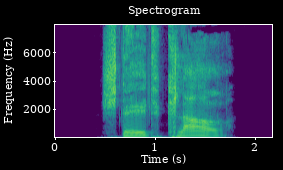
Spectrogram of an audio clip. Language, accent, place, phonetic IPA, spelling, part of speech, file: German, Germany, Berlin, [ˌʃtɛlt ˈklaːɐ̯], stellt klar, verb, De-stellt klar.ogg
- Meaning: inflection of klarstellen: 1. second-person plural present 2. third-person singular present 3. plural imperative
